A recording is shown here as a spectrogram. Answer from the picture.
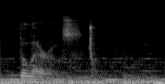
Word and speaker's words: Valeros: I'm going to run up next to Valeros. Okay. Pronounced like Bolero, apparently.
